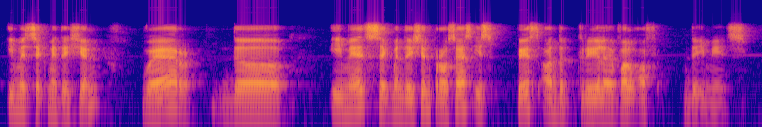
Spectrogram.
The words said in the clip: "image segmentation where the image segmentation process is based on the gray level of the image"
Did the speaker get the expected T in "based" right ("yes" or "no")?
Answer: yes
